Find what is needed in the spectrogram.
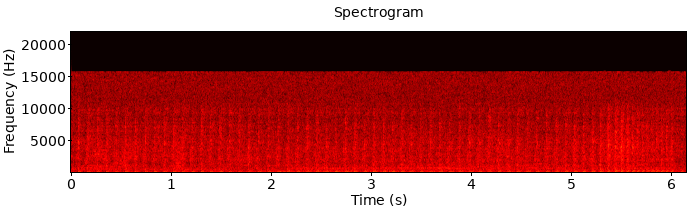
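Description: A steady, low mechanical drone that pulses rapidly, about ten beats a second, easing into a smoother hum near the end.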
